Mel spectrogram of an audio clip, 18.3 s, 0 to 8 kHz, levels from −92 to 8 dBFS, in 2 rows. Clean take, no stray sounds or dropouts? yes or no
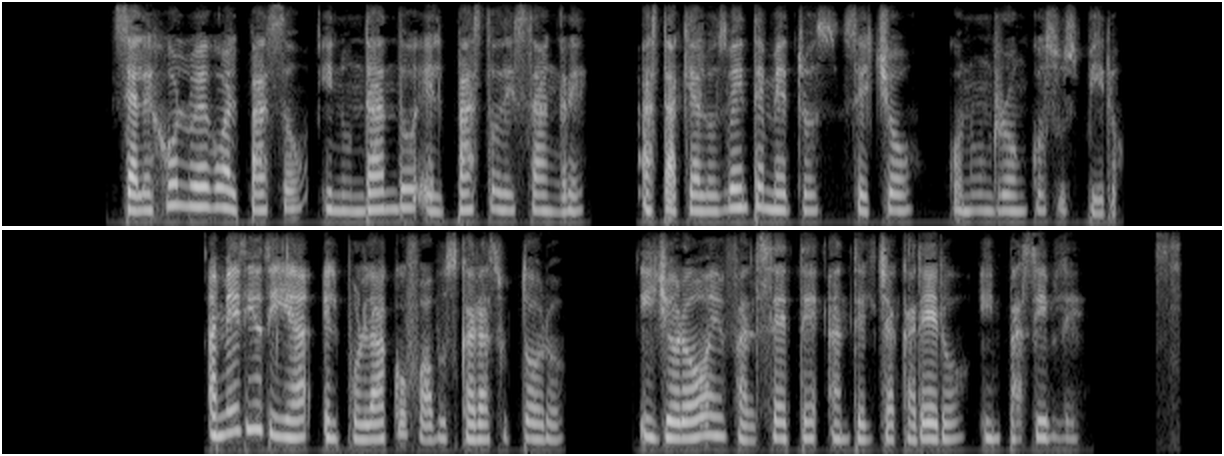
no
